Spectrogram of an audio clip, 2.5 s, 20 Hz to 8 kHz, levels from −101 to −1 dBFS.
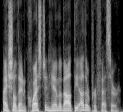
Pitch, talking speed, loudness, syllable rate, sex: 130 Hz, 220 wpm, -19 LUFS, 6.0 syllables/s, male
